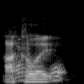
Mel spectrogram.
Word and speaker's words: Acolyte: We got Star Wars Acolyte. Is that how you say it? – Acolyte. – Acolyte, that's it.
